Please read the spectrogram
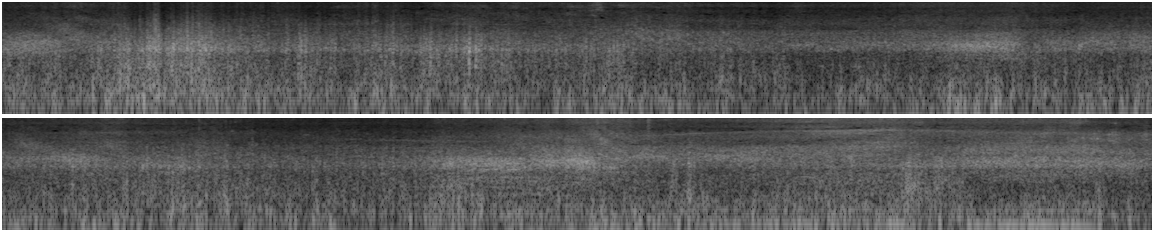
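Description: Wind buffeting the microphone in a moving car, in gusts, over steady road and tyre noise at highway speed. A low steady hum comes in near the end.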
